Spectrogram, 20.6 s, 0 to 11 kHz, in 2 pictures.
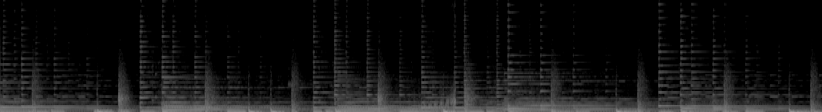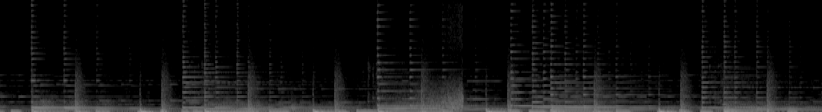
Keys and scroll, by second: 0.1-0.8 scroll, 1.4-1.9 scroll, 2.1-2.7 scroll, 2.7 scroll, 6.9-8.8 scroll, 8.8 scroll, 10.3 ctrl+z, 10.8 ctrl+space, 10.9 ctrl+space, 11.0 ctrl+alt+z, 14.0 scroll, 15.0-15.4 scroll, 15.3 ctrl+z, 16.6-17.3 scroll, 18.0 ctrl+z, 18.0 scroll, 18.7-19.1 scroll.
